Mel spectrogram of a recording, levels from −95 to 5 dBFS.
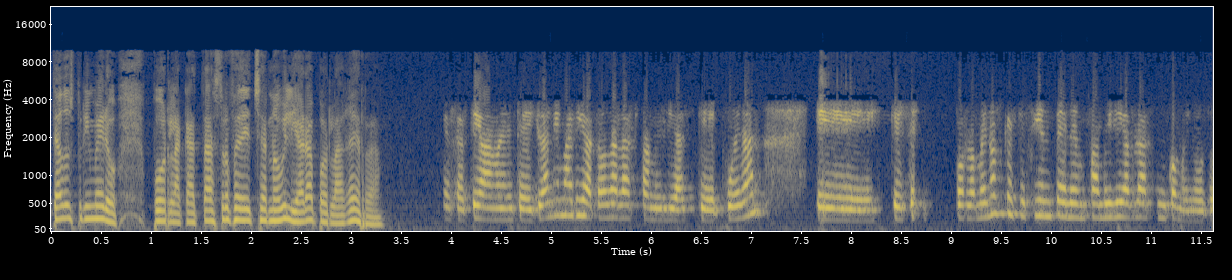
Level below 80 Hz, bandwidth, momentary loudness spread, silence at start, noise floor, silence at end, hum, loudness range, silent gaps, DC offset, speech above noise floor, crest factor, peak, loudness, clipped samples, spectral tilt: -48 dBFS; 10 kHz; 9 LU; 0 s; -53 dBFS; 0 s; none; 2 LU; none; under 0.1%; 38 dB; 14 dB; -2 dBFS; -16 LUFS; under 0.1%; -5.5 dB/octave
